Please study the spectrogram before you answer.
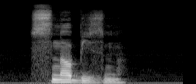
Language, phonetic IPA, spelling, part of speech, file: Polish, [ˈsnɔbʲism̥], snobizm, noun, Pl-snobizm.ogg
